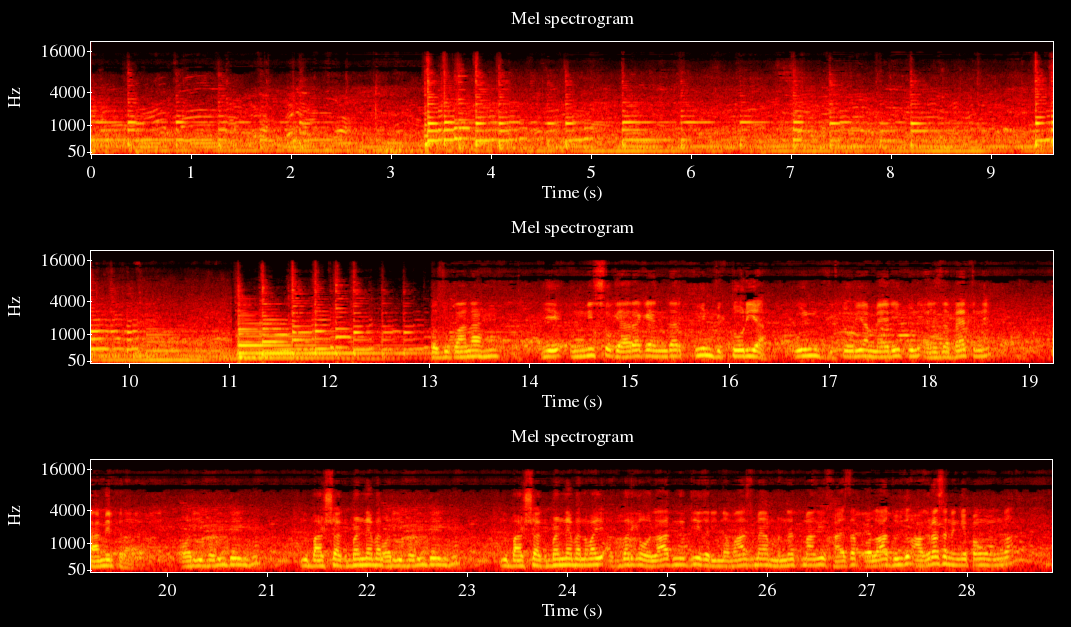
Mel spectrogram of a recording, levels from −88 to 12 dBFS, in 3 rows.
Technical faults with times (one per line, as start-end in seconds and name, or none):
22.11-24.11 stream segment repeated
